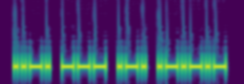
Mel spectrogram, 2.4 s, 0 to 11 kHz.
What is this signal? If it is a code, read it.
Morse code, heard as a keyed tone, about 30 wpm, 700 Hz. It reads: FOR.
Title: Sentences from Top 1000 Words - Review Part 3 - 30wpm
